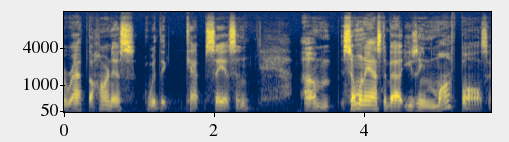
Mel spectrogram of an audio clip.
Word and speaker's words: capsaicin: We were talking about deterrence, and you mentioned the capsaicin. Is that how you pronounce it? – Capsaicin. – Capsaicin. Yeah.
